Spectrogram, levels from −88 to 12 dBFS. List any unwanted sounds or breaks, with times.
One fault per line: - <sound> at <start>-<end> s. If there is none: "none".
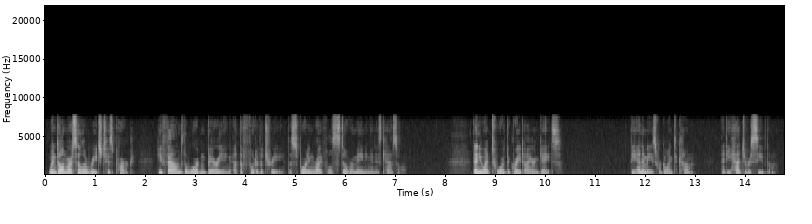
none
